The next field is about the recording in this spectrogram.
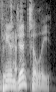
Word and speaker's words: tangentially: Yeah, first of all, you're not saying it right, so I have no idea. – I started saying it, and then I just couldn't say it. Tangentially. – Like Tasmanian? – No, like a tangent.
